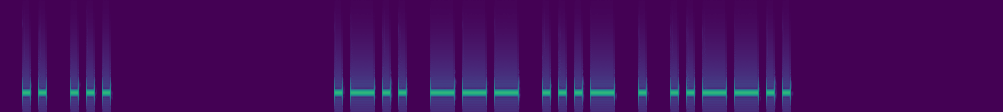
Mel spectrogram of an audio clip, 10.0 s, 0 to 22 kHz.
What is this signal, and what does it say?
Morse code, heard as a keyed tone, about 16 wpm, 700 Hz. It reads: IS LOVE?
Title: 4x Word-Spacing - Sentences from Top 400 Words - 15wpm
